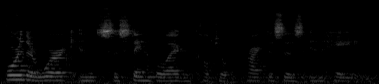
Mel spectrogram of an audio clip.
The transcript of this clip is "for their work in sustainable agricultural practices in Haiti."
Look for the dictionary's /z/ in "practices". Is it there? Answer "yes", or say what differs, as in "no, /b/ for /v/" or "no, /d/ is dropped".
yes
